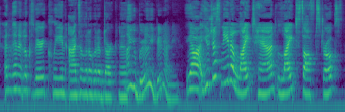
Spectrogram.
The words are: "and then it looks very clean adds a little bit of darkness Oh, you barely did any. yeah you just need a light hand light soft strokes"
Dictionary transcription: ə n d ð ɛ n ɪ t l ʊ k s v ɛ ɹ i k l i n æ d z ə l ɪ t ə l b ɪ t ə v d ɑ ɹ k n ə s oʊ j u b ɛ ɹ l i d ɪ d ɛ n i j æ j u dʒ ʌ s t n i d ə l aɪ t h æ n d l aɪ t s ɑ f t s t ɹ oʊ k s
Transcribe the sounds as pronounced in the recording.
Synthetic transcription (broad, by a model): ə n ð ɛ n ɪ t l ʊ k s v ɛ ɹ i k l i n æ d z ə l ɪ t l b ɪ t ə v d ɑ ɹ k n ə s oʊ j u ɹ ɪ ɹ l i d ɪ d ɛ n i j æ j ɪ dʒ ʌ s t n i d ə l aɪ t h æ n d l aɪ t s ɑ f t s t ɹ oʊ k s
